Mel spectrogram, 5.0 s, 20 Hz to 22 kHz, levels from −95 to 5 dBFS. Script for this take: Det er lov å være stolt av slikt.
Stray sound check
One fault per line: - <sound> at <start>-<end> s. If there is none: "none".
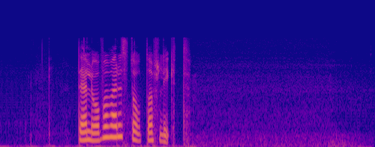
none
